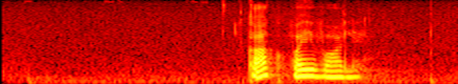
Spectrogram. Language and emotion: Russian, sad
